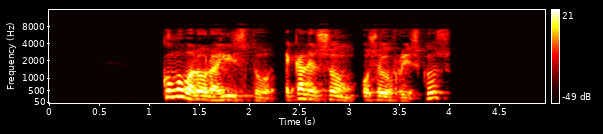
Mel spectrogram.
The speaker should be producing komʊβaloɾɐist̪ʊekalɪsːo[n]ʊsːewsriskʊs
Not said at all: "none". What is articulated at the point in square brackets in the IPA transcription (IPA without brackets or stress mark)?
ŋ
